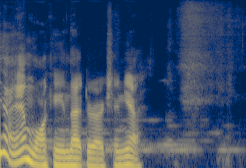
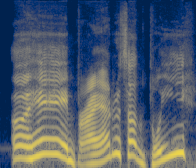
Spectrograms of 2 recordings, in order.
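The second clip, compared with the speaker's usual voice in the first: much higher, goofy bro greeting; squeaky put-on dude voice; 10 semitones higher, slower than usual. Streamer greeting a chatter, squeaky goofy put-on voice. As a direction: pitch it way up like a cartoon buddy.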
